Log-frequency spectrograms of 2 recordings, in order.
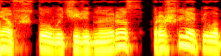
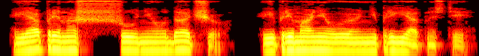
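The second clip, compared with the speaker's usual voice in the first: put-on impassive, resigned dragon girl; 4 semitones lower, 7 dB quieter than usual. A narrator's reading. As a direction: warn them softly, resigned to being bad luck.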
